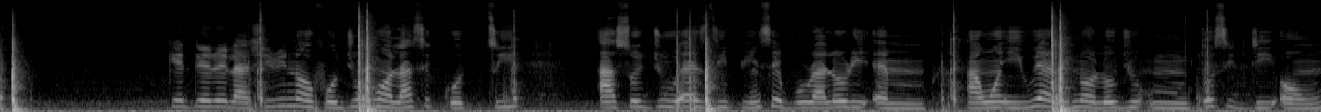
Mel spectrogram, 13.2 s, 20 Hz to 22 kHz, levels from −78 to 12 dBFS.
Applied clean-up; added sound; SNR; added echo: none; Telephone; -3 dB; none.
